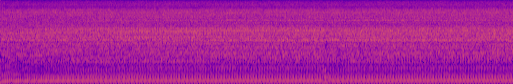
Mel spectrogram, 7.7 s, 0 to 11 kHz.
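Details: 1999 Honda TRX 300FW ATV after years sitting with bad gas, first run, on choke, air box lid off: single thumps with an uneven, hunting beat, rough running; possibly tuned for the lid.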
